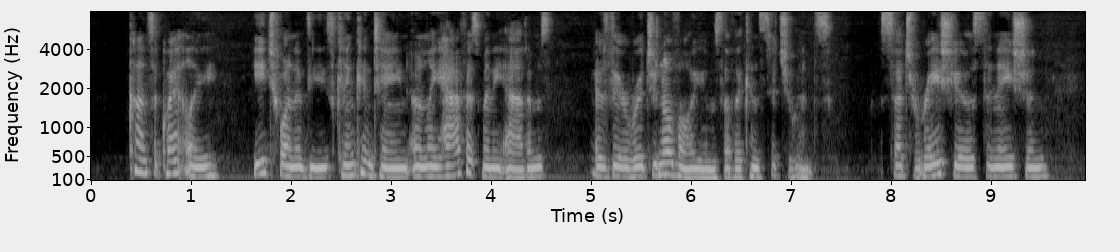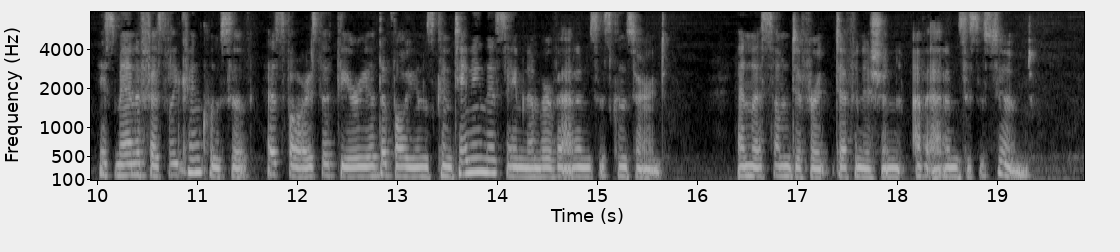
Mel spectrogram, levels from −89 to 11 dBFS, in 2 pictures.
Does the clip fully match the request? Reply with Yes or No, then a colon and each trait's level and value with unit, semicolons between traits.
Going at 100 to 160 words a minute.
Yes: average, 150 wpm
